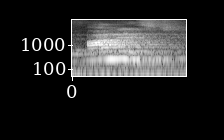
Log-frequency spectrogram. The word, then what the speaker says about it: honest: Here, honest. Actually, here, this is a noun. This is a word. It starts with the H. This starts with the H. But here, the H is silent.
